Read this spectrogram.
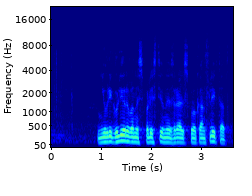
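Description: A man speaks steadily into a microphone in a large hall.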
